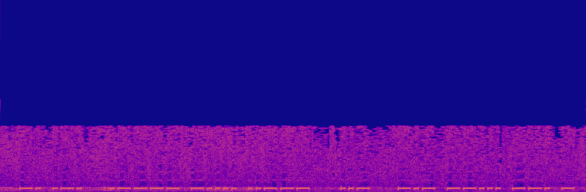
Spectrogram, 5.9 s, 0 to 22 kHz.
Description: Morse code, heard as a keyed tone, about 27 wpm, 460 Hz, with radio noise. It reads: NR 162 U K7GT
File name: CW / 2008-ss-cw-k5tr-op-n5rz -16:00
